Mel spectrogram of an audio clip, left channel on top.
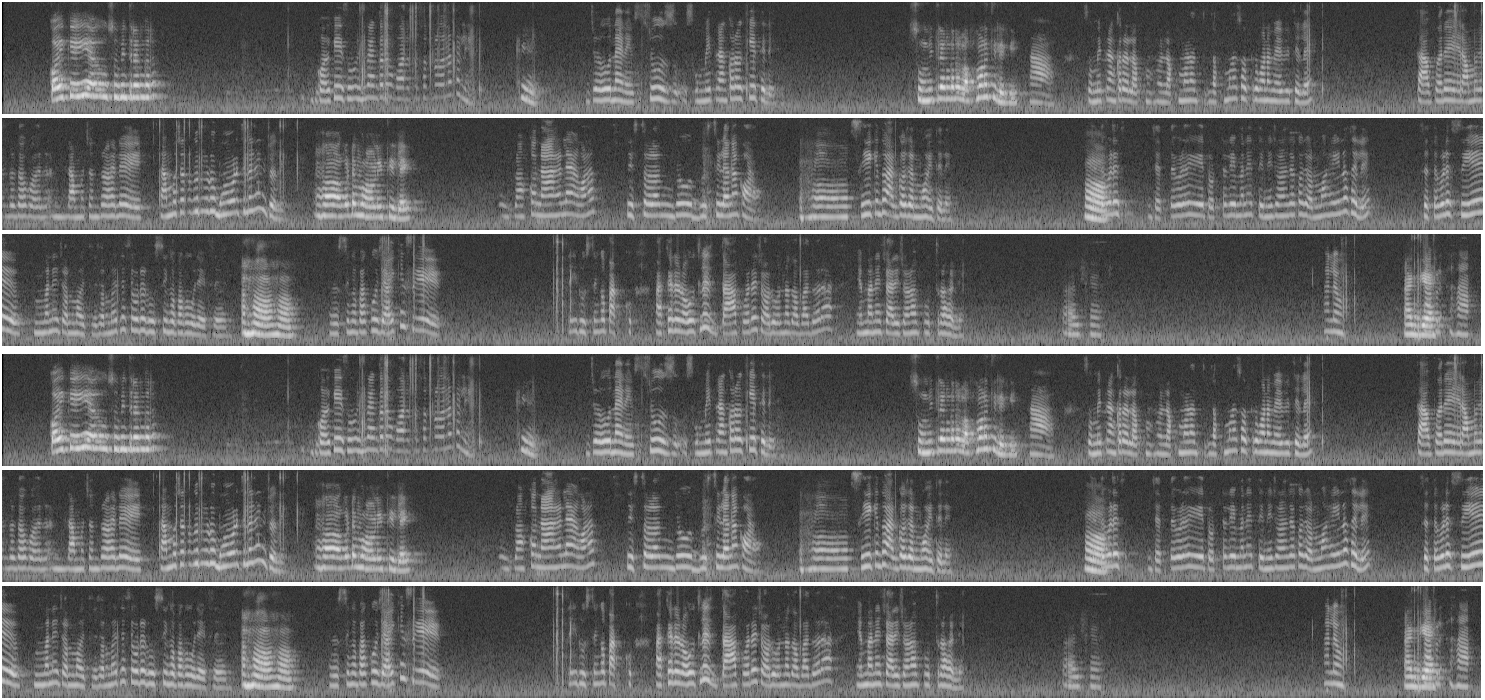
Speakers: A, on the left; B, on the right.
A: କୈକେଇ ଆଉ ସୁମିତ୍ରାଙ୍କର।
B: <inaudible> କୈକେଇ ସୁମିତ୍ରାଙ୍କର ଭରତ ଶତ୍ରୁଘନ ଥିଲେ।
A: କିଏ?
B: ଯୋଉ ନାଇଁ ନାଇଁ ସୁ ସୁମିତ୍ରାଙ୍କର କିଏ ଥିଲେ?
A: ସୁମିତ୍ରାଙ୍କର ଲକ୍ଷ୍ମଣ ଥିଲେ କି?
B: ହଁ। ସୁମିତ୍ରାଙ୍କର ଲକ୍ଷ୍ମମଣ ଲକ୍ଷ୍ମଣ ଶତ୍ରୁଘ୍ନ ମେ ବି ଥିଲେ। ତାପରେ ରାମଚନ୍ଦ୍ର ତ ରାମଚନ୍ଦ୍ର ହେଲେ। ରାମଚନ୍ଦ୍ରଙ୍କର ଗୋଟେ ଭଉଣୀ ଥିଲା ଜାଣିଛନ୍ତି।
A: ହଁ ଗୋଟେ ଭଉଣୀ ଥିଲେ।
B: ତାଙ୍କ ନାଁ ହେଲା କଣ ତ୍ରିସଅଳା ଯୋଉ ଦୁଃଶୀଳା ନା କଣ?
A: ହଁ।
B: ସିଏ କିନ୍ତୁ ଆଗ ଜନ୍ମ ହେଇଥିଲେ।
A: ହଁ
B: ଯେତେବେଳେ ଯେତେବେଳେ ଟୋଟାଲି ମାନେ ତିନି ଜଣ ଯା ଜନ୍ମ ହେଇନଥିଲେ। ସେତେବେଳେ ସିଏ ମାନେ ଜନ୍ମ ହେଇଥିଲେ ଜନ୍ମ ହେଇଥିଲେ ସେ ଗୋଟେ ଋଷିଙ୍କ ପାଖକୁ ଯାଇଥିଲେ।
A: ହଁ ହଁ।
B: ଋଷିଙ୍କ ପାଖକୁ ଯାଇକି ସିଏ ସେଇ ଋଷିଙ୍କ ପାଖ ପାଖରେ ରହୁଥିଲେ ତାପରେ ଚରୁବନ ଦବା ଦ୍ଵାରା ଏମାନେ ଚାରି ଜଣ ପୁତ୍ର ହେଲେ।
A: ଆଜ୍ଞା।
B: ହ୍ୟାଲୋ
A: ଆଜ୍ଞା
B: ତାପରେ। ହଁ।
